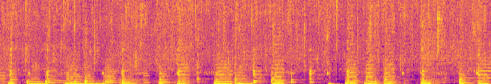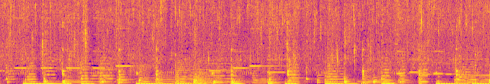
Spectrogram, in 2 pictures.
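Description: Sliced onions and then vegetable sticks (carrots, potatoes) sizzling in hot oil in a pan as they are stirred and tossed with a wooden spoon, with background music with a steady beat playing over it.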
